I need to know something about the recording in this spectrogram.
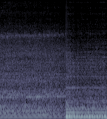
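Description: Farm tractor engine running steadily, heard from inside the cab. About a second and a half in it steps up to a louder, deeper drone.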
